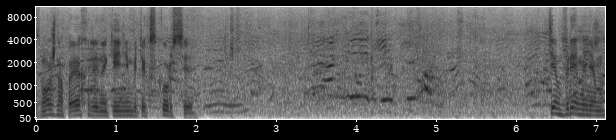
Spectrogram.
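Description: Many people chatter and call out at a distance outdoors.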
